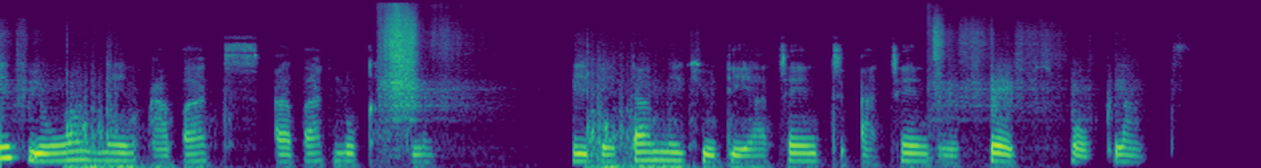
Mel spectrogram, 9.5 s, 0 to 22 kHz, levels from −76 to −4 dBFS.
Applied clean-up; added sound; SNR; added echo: neural mask model RNNoise.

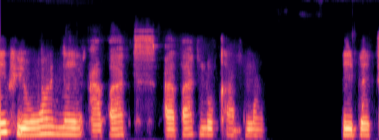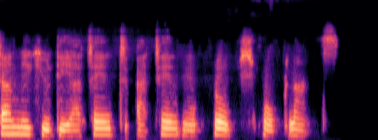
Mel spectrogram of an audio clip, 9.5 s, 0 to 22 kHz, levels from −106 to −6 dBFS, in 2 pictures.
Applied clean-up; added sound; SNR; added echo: neural mask model Resemble Enhance denoiser.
